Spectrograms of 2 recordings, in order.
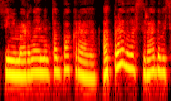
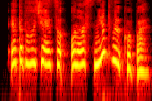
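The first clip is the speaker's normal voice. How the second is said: high, bright gleeful question; delighted exclaim; 7 semitones higher than usual. A narrator's reading. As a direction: squeal it with relief. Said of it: "обрадованно воскликнула Нета".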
